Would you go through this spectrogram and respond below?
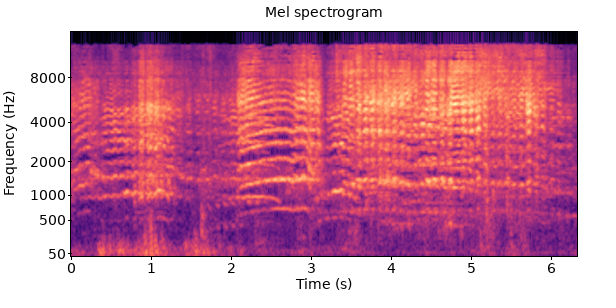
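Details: Baby goat kids bleating while drinking from milk bottles; several wavering, harmonic-rich bleats overlap almost continuously, rising and falling, loud and close.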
